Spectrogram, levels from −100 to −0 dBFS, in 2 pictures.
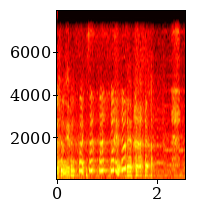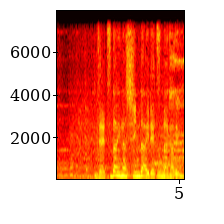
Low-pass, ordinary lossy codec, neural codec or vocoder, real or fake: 7.2 kHz; none; codec, 16 kHz in and 24 kHz out, 1 kbps, XY-Tokenizer; fake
